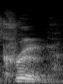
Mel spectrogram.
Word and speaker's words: Krug: name of the producer krug k-r-u-g pronounced crew okay they are a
